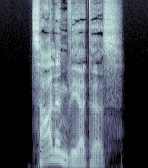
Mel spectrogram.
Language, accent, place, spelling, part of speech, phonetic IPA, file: German, Germany, Berlin, Zahlenwertes, noun, [ˈt͡saːlənˌveːɐ̯təs], De-Zahlenwertes.ogg
- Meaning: genitive singular of Zahlenwert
